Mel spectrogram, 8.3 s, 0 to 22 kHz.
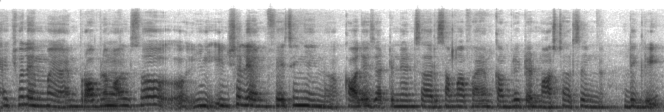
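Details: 30-year-old male with a high-pitched, feminine voice persisting since puberty, recorded before voice therapy, after earlier treatments including a thread procedure; finding: puberphonia.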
